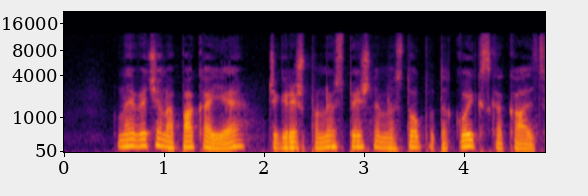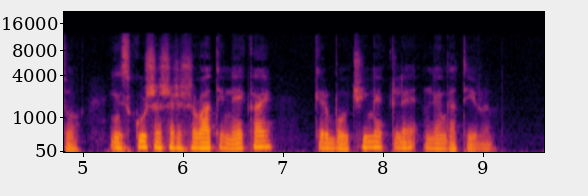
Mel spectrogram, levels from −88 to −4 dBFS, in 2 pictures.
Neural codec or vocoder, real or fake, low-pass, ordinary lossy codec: autoencoder, 48 kHz, 32 numbers a frame, DAC-VAE, trained on Japanese speech; fake; 19.8 kHz; AAC, 32 kbps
